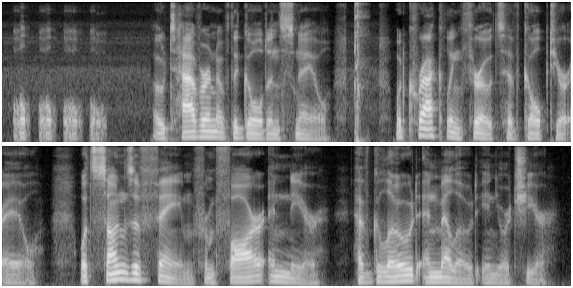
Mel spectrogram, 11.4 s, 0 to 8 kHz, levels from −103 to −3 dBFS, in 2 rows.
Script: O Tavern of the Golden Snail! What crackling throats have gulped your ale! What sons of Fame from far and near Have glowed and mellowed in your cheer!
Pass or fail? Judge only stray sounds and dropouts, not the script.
fail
